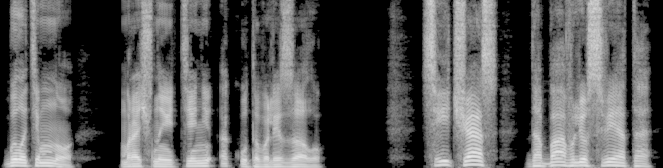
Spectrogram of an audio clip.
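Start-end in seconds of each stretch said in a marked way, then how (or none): 4.2-6.5 put-on muttering old man. A narrator's reading. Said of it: "пробормотал Ассолин".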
